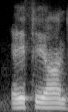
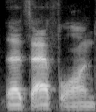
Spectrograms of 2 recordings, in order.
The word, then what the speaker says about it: Athlon: It's got the Atheon Silver AMD and the AMD Radeon graphics. Okay, that's Athlon, just so you know. Or Athlon, okay. I wasn't sure how to pronounce it.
